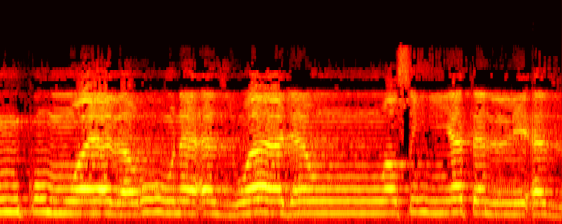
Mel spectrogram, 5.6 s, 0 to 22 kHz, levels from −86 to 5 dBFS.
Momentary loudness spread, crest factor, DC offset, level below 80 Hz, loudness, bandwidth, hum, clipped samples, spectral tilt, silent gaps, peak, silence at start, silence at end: 9 LU; 14 dB; under 0.1%; -62 dBFS; -18 LUFS; 9.4 kHz; none; under 0.1%; -3 dB/octave; none; -4 dBFS; 0 s; 0 s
